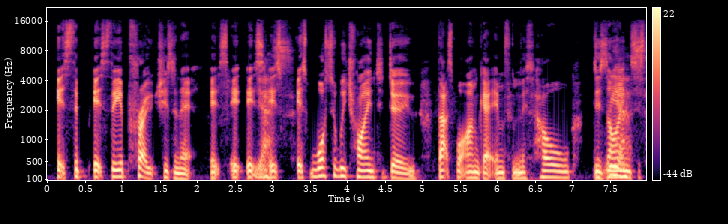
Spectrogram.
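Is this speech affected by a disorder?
No.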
